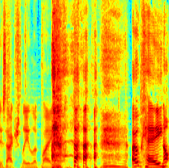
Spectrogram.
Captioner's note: laugh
